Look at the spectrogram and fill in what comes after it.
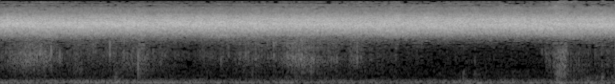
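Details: A noisy midsummer cicada chorus in woodland beside a creek, warm and humid weather: an unbroken shrill buzzing wall of sound, with soft footsteps and brushing leaves during a walk.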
